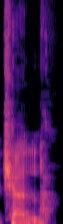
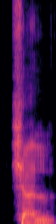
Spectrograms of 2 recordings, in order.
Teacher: Some of the people around there pronounce the KJ as you would in English pronounce a TCH. · Shown in: first take · It could be considered correct to say Chell.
